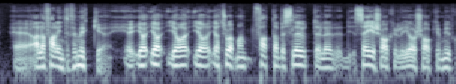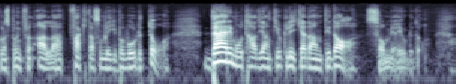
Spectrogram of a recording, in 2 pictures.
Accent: Sweden; jag skäms som svensk kommentator att sitta och kommentera sånt här uselt.

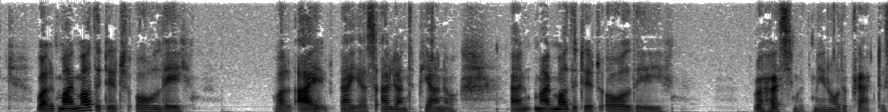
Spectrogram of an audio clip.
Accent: Kildare, Ireland; born there; I was born in the Curragh, yes, yeah.

